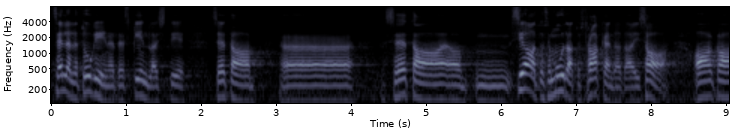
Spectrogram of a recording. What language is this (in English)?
Estonian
